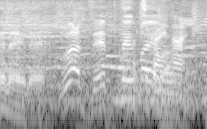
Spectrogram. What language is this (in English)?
Japanese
